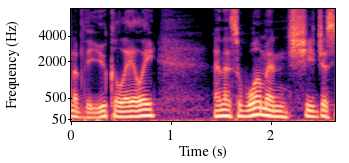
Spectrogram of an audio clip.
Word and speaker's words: ukulele: innocent sound of the ukulele and this woman she just yells out from the crowd it's pronounced ooku laylee and i just kind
